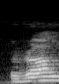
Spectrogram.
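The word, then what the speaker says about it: wrong: Right, right तो समझते हैं राइट में लिखना होता है, डब्लू यहाँ पर साइलेंट है। रॉन्ग में भी डब्लू साइलेंट है।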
